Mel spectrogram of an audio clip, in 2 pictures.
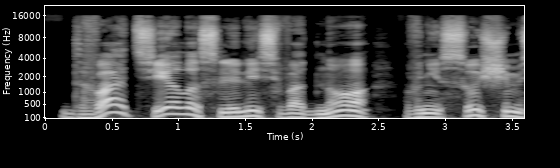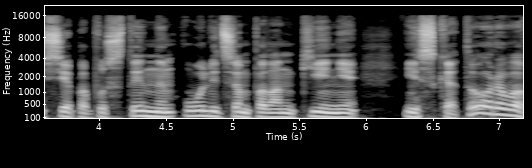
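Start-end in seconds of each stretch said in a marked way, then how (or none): none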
